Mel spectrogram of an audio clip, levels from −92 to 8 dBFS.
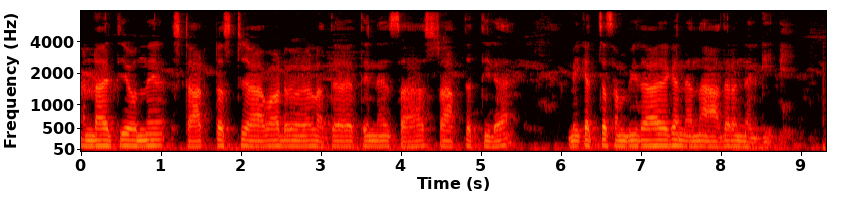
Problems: none marked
